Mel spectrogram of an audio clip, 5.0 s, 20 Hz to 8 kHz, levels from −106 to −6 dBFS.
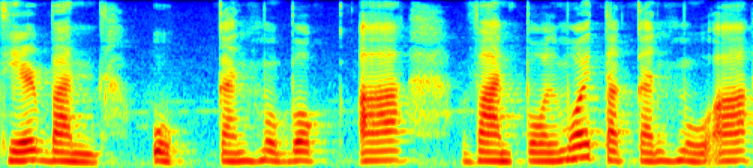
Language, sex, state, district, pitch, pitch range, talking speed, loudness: Mizo, female, Mizoram, Aizawl, 160 Hz, 155-165 Hz, 165 wpm, -19 LUFS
